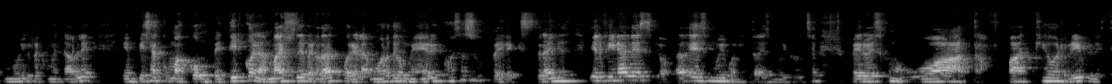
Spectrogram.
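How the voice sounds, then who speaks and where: Slangy man, echoey room. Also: mid-range voice. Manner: animated storyteller, slangy, frequent restarts and laughs. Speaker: podcast host. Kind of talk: casual chat.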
